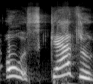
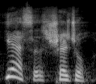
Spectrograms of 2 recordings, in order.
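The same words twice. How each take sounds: First: Schedule with a hard sk at the start; American pronunciation. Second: Schedule with a soft sh at the start, lower voice; British pronunciation. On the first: Teacher acts a listener checking the spelled word, schedule with American sk. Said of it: "스케줄 미국 애들이 그랬습니다". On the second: Teacher acts a stubborn Briton answering, schedule with British sh. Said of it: "영어사는 고집 세가지고 때발이 세요. 지네 발음대로 해요". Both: Acted.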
